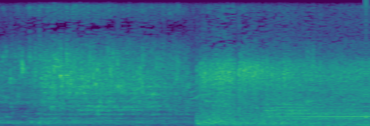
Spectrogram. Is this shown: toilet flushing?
yes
